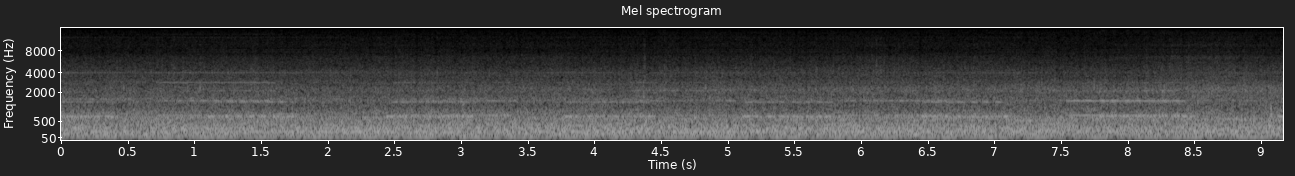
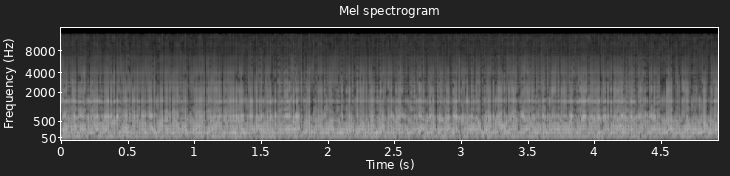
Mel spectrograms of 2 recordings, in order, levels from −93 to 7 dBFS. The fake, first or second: second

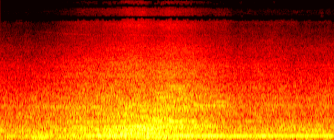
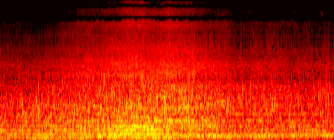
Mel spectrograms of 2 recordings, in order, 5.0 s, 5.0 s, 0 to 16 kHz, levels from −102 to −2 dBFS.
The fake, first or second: second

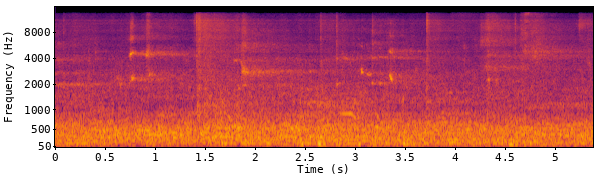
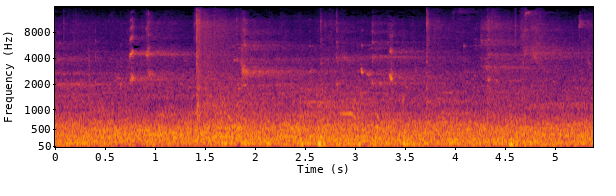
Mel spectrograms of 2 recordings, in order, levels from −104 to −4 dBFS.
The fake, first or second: first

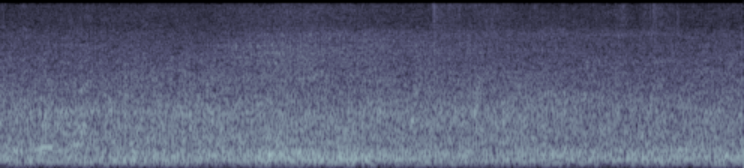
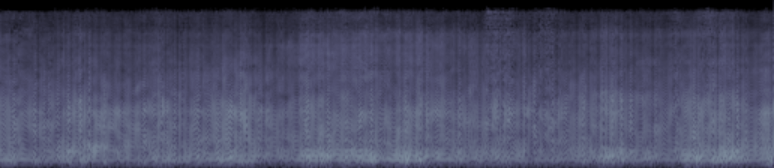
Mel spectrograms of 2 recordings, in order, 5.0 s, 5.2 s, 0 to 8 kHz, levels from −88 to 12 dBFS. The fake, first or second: second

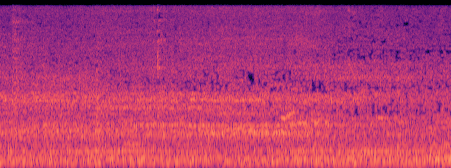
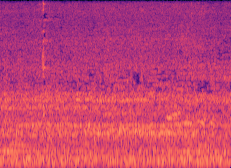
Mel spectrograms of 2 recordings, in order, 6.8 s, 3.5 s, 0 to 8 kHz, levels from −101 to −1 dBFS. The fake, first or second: first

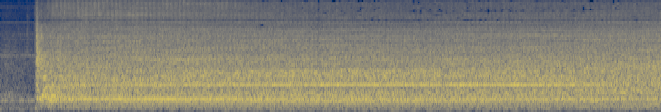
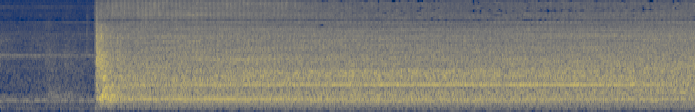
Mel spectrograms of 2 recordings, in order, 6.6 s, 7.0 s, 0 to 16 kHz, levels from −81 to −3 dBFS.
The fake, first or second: second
